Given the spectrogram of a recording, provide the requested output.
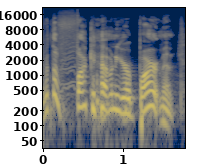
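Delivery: hammed-up indignant disbelief; Paulie going off. Paulie asking Charlie about the trashed apartment, imitated outburst. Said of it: "he just goes off".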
